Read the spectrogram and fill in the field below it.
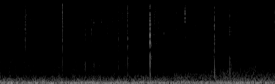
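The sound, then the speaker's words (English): An 8D audio bonfire crackles with irregular sharp pops over a steady low roar, its tone slowly sweeping and shifting as if moving around the listener. “An 8D bonfire.”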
